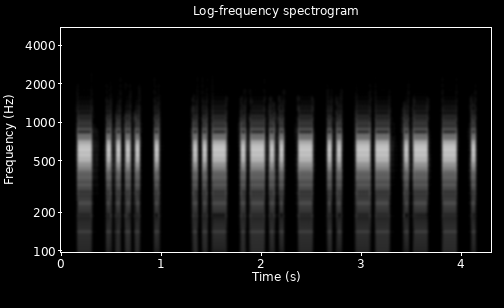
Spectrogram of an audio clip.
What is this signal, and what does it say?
Morse code, heard as a keyed tone, about 25 wpm, 600 Hz. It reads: THE ULTIMATE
